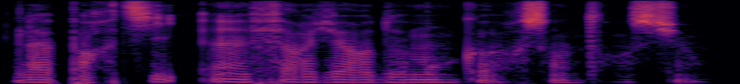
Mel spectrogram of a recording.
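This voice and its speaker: A man with a very deep voice guides a slow relaxation session. He speaks softly and calmly, in the first person, leading breathing and stretching. The sound is dry and close, with no room echo. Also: creaky. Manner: slow, soft, calm first-person instructions.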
